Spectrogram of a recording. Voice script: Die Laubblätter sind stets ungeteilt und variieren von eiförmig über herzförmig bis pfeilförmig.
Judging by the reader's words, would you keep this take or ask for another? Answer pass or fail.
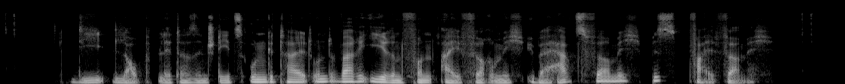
pass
